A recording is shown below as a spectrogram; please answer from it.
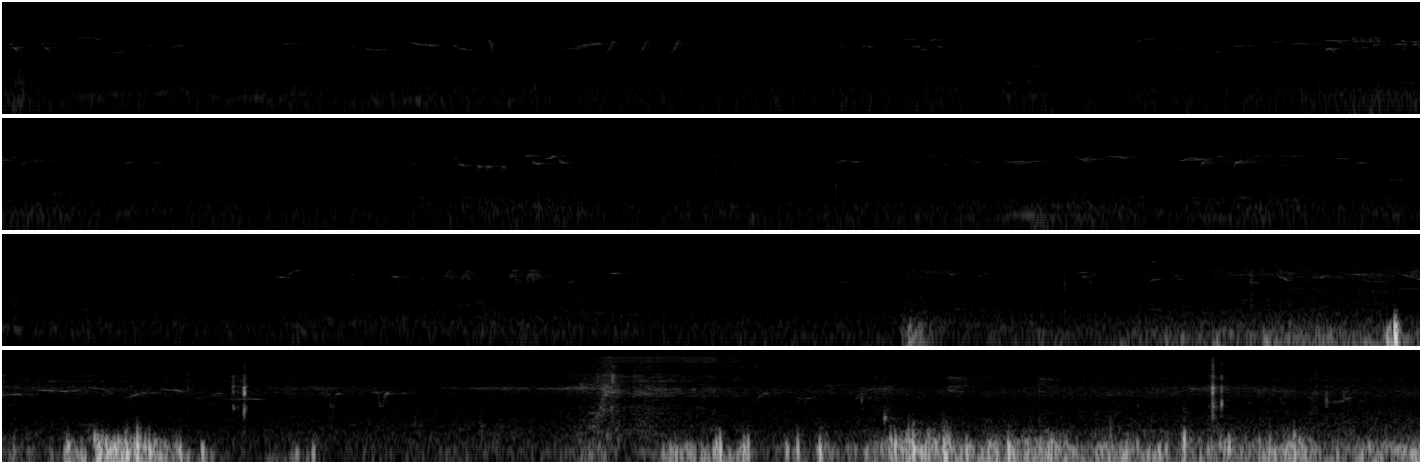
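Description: Small birds chirping faintly, scattered short calls. In the last several seconds a louder low rumbling noise with sharp knocks comes up on the microphone.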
